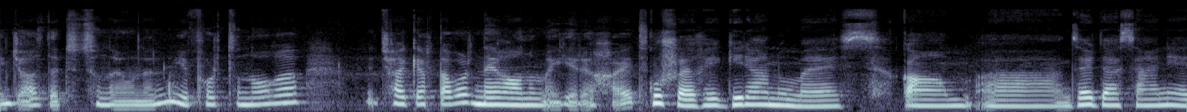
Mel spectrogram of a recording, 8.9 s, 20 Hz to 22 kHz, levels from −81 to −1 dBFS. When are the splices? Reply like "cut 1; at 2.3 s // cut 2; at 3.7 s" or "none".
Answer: cut 1; at 4.8 s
